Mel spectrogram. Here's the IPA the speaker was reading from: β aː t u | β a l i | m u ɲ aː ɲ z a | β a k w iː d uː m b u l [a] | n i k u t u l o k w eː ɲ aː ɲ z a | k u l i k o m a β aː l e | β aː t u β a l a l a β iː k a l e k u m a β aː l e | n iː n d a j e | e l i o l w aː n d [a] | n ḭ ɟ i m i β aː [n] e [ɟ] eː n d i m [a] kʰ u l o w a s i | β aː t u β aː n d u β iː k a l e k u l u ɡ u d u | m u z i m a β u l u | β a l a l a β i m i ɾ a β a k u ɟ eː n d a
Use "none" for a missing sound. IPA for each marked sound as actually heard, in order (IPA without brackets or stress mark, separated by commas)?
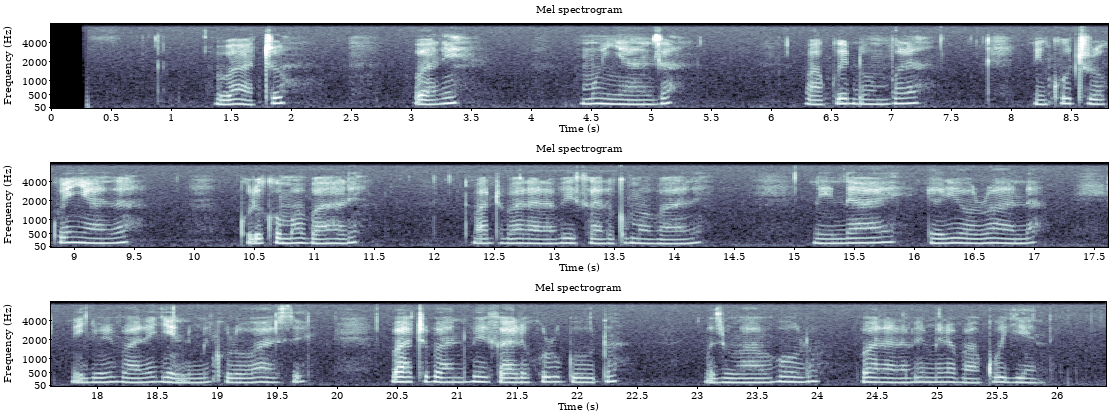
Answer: a, a, n, ɟ, i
